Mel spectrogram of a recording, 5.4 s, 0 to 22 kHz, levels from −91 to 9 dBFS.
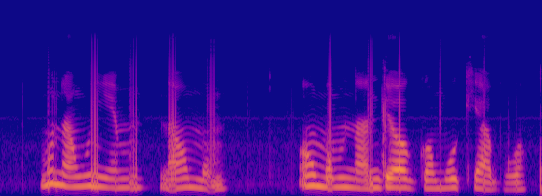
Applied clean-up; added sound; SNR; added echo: none; none; none; none.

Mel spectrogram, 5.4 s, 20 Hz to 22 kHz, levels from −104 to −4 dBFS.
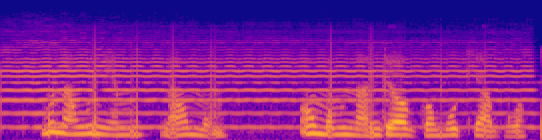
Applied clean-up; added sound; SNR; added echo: none; Bowed string instrument; 8 dB; none.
